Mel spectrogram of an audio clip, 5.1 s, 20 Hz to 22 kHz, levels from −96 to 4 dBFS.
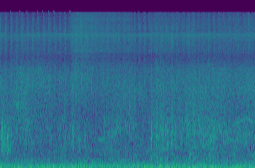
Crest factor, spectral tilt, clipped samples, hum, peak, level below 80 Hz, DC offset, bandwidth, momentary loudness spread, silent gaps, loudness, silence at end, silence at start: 18 dB; -2.5 dB/octave; under 0.1%; none; -16 dBFS; -38 dBFS; under 0.1%; 16.5 kHz; 2 LU; none; -36 LUFS; 0 s; 0 s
